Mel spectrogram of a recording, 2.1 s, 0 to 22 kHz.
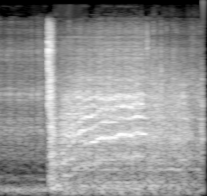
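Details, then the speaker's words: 1973 Freightliner cabover diesel truck, hooked to 24-volt batteries, cranked with fuel shut-off cable held by hand: sharp crank catches within a second into a steady gruff idle; diesel starts and keeps running. "ahead all right we can shut off that's good all right go ahead well it runs what do you say is successful will it start yeah"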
